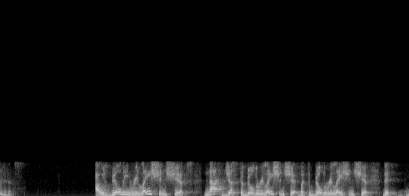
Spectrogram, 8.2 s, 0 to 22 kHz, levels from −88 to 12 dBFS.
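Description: No faults can be heard in this speech recording, which has the band-limited sound of the AMR narrowband mobile codec, with nothing above 3.8 kHz and only light coding damage that fits its 12.2 kbps mode.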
